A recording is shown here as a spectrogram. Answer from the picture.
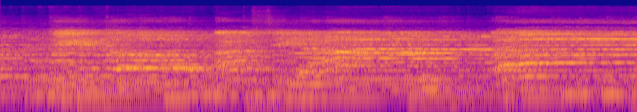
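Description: A keroncong band playing live, a male singer's voice gliding between notes over acoustic guitar, violin and cello.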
